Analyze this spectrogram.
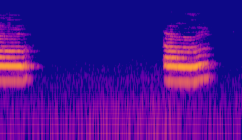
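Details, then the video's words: Female domestic cat in heat calling for a male: two drawn-out harmonic meows, the first cut short at the start, the second after a long silence, each steady and slightly wavering near the end. "Suara Kucing Betina Lagi Birahi Memanggil Jantan Minta Kawin"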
